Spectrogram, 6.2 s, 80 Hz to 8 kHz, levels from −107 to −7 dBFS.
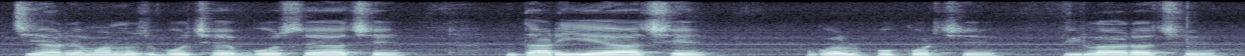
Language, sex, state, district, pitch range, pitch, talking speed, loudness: Bengali, male, West Bengal, Malda, 130-135 Hz, 135 Hz, 105 wpm, -16 LUFS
